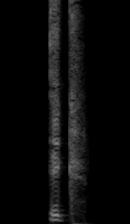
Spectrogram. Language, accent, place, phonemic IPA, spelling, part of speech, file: German, Germany, Berlin, /ɪk/, ick, pronoun, De-ick.ogg
- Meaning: I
